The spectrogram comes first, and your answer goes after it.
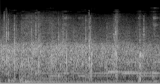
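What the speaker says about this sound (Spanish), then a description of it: "Así que un aplauso para los dos." A studio audience on a comedy quiz show applauds the tied teams, a short burst of steady clapping with a few sharper claps standing out, backed by a low musical tone.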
